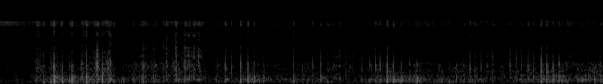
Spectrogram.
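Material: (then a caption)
Bamboo. A bamboo door is tapped, traced and scratched by hand. Quiet, dry clicks and crackly scratching rustles come in quick irregular bursts, with each tap dying away almost instantly. There is a faint low body under bright, hissy scraping texture.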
